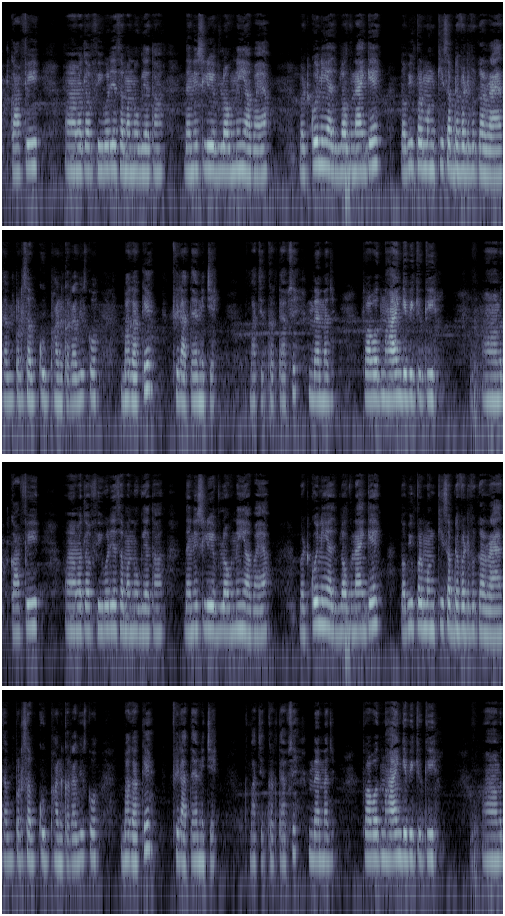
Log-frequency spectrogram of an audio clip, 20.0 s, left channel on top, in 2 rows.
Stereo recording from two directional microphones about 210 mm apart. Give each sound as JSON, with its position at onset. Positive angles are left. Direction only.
{"t": 0.2, "sound": "speech", "side_deg": -10}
